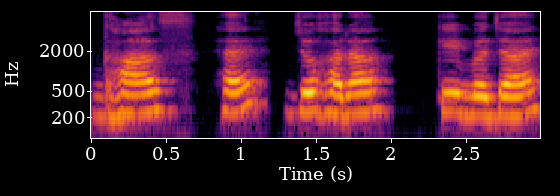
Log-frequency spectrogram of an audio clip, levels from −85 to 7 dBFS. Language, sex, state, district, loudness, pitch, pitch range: Hindi, female, Uttar Pradesh, Jalaun, -14 LUFS, 240 Hz, 220-245 Hz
